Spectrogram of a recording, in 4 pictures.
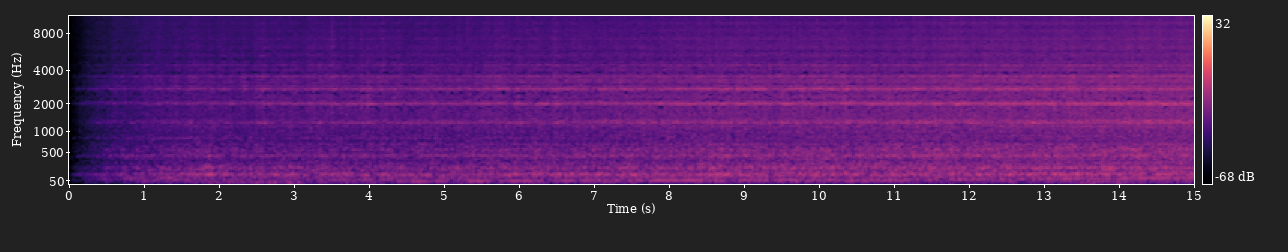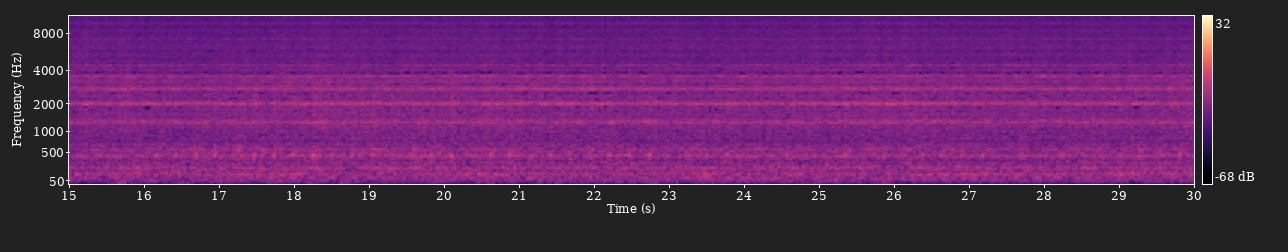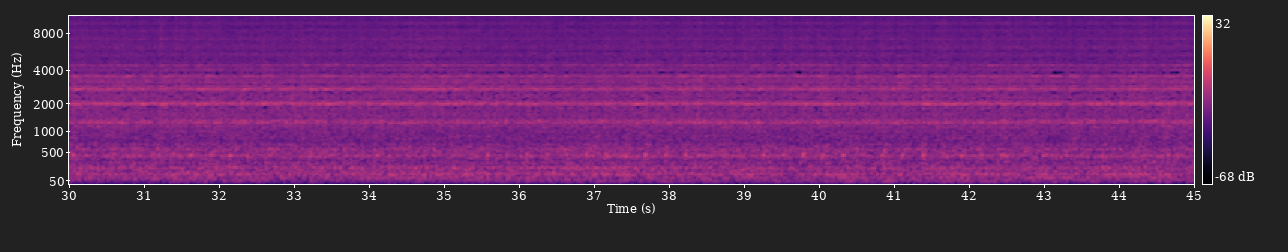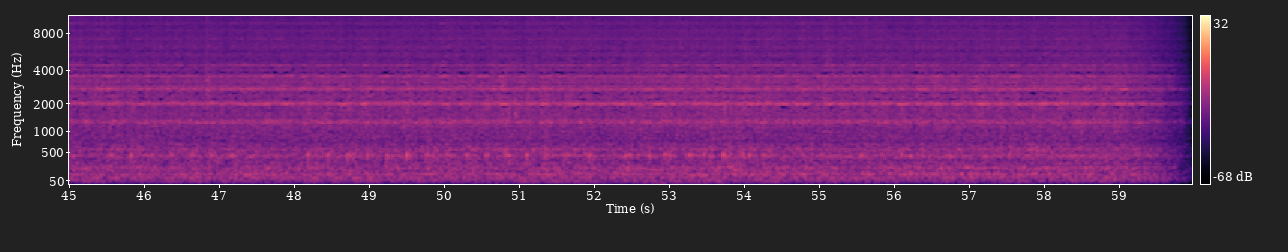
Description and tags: Funicular cable car
Recording of the funicular that goes from Locarno to The Madonna del Sasso.
Recorded in Ticino (Tessin), Switzerland.
cable, car, engine, field-recording, fieldrecording, funicular, ropeway, switzerland, tessin, ticino, vehicle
